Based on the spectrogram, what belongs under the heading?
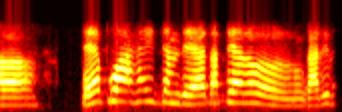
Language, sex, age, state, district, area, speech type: Assamese, female, 30-45, Assam, Barpeta, rural, conversation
